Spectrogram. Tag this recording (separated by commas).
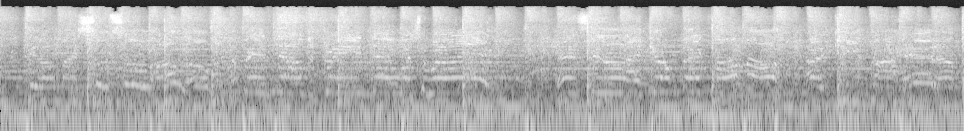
Music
